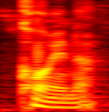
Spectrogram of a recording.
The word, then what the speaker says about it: cena: a minute, and then cena, or koina, if you want to use classical pronunciation with detached diphthongs, which would be dinner.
